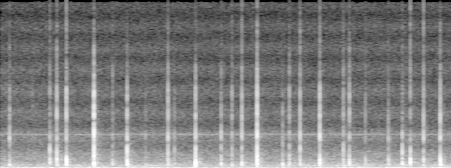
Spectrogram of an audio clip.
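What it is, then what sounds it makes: Plastic cosmetics bag tapped with fingernails. Fingernails tap and scratch on the shiny surface of a small red polka-dot glossy plastic cosmetics bag, a hollow soft pouch held in both hands. Quick, dry clicking taps with bright, sharp edges fall at an uneven pace over a quiet, low scratchy rustle. Each tap stops almost at once, with no ring.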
